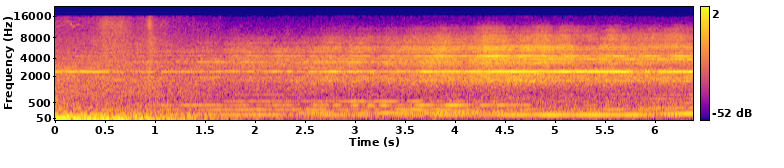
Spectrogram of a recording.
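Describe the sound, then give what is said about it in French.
Airplane engine droning at an airfield, a steady loud rumble with a sustained tonal hum that stays even throughout, slightly heavier at the start, with no voices. “Là-bas, un avion les attend pour les ramener à Moscou.”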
